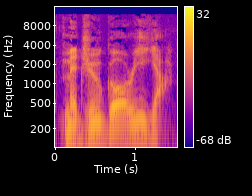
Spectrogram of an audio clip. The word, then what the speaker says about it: Medjugorje: Now, the root of Kranzer's angst lies in the once sleepy hamlet of Medjugorje, pronounced Medjugorje.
